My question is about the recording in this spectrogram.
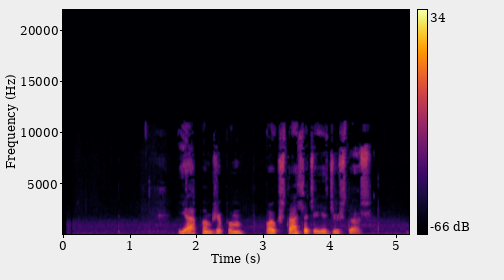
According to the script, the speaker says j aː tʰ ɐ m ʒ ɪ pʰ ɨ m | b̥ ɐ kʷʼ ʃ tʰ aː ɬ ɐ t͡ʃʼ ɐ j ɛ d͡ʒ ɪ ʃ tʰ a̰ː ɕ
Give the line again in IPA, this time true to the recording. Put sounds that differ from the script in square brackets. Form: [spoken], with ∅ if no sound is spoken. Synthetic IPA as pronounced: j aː [pʰ] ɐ m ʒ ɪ pʰ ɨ m | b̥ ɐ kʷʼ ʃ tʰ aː ɬ ɐ t͡ʃʼ ɐ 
